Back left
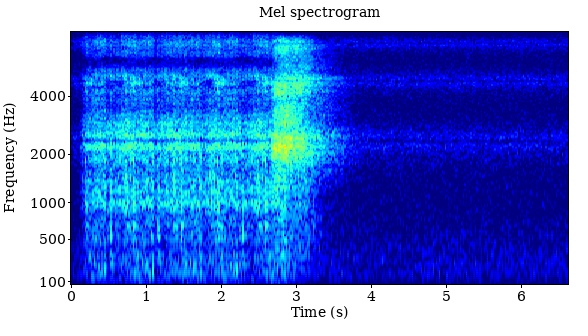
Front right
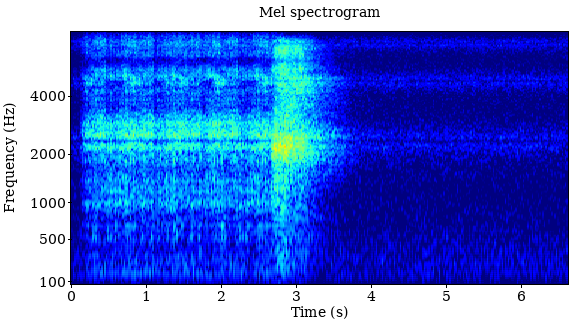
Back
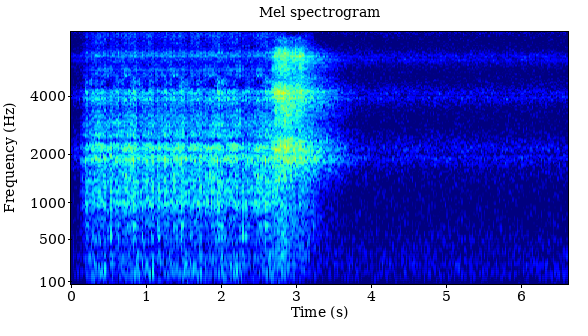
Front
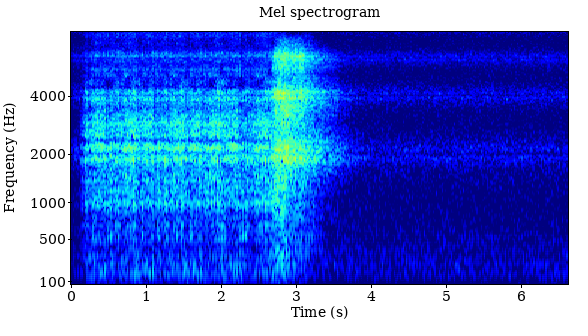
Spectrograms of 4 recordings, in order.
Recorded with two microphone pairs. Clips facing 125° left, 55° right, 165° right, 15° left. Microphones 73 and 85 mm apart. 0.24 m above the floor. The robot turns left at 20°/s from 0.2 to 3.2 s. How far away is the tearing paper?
About 0.9 m.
